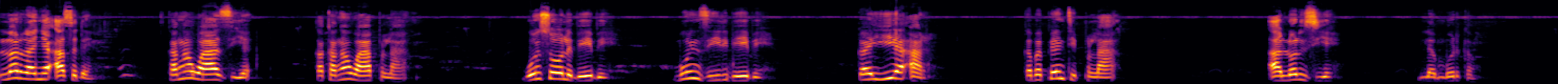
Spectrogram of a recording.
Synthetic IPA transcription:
lɔ˦ɾɪ˦ɾa˦ɲɛ˦ʔa˦sɪ˦dɛ˨n | ka˨ŋa˦waː˦zɪ˨ɛ˦ | ka˨ka˨ŋa˦waː˨˦pɪ˨laː˨˦ | bʊ˦n˦sɔː˦la˨beː˨˦be˨ | bʊ˦nziː˨˦ɾɪ˦beː˦be˨ | ka˨ji˦a˦ʔa˨ɾɪ˨ | ka˨ba˨pe˦n˦tɪ˨pɪ˨laː˨˦ | a˨lɔ˦ɾɪ˦zi˨e˦ | la˨m˦bo˦ɾɪ˦ka˨ŋ

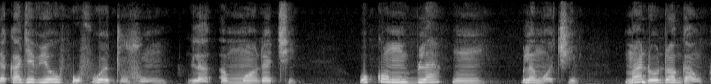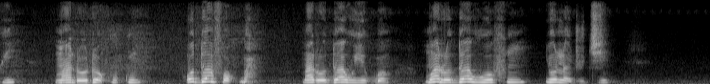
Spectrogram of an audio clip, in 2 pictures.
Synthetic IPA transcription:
ɖə˨ka˦d͡ʒe˦vi˦a˦wo˦ɸo˨fu˦e˦ɖu˨ɦu˨ŋ˦ | lə˨ə˨mɔ̃˦ɖə˦t͡ɕi˦ | wo˦kɔ˦ŋũ˦bla˦ŋũ˨ | k͡plə˦ŋɔ̃˨t͡ɕi˦ | mã˦ɖə˨wo˦ɖɔ˦ɡã˨ŋ̩˨ku˦i˦ | mã˦ɖə˨wo˦ɖɔ˦˨ku˦ku˦ | wo˦d̪o˦a˦fɔ˨k͡pa˨ | mã˦ɖə˨wo˦d̪o˦a˦wu˨ji˨ɡ͡bɔ˦ | mã˦ɖə˨wo˦d̪o˦a˦wu˦wo˦fũ˦ | jo˦lə˨d͡ʒu˨d͡ʑi˦

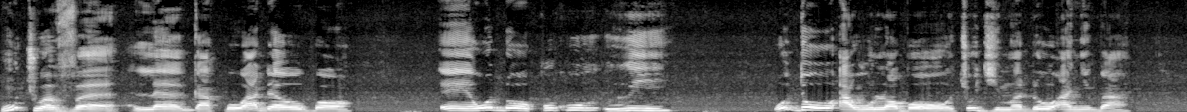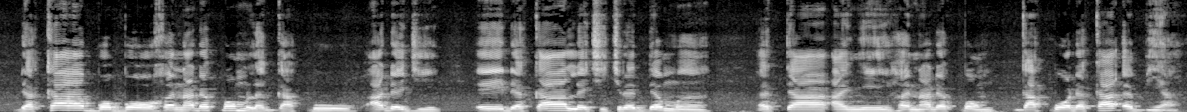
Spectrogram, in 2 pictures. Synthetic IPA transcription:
ŋũ˦t͡ʃu˦ə˨və˨lə˨ɡa˨k͡po˨a˨ɖə˦wo˦ɡ͡bɔ˦ | e˦je˦wo˦ɖo˦ku˦ku˦ɣi˦ | wo˦d̪o˦a˨wu˨lɔ˨bɔ˨o˨t͡ʃo˦d͡ʑi˨mə̃˨ɖo˦a˨ɲĩ˦ɡ͡ba˦ | ɖə˨ka˦bɔ˨bɔ˨xə˦nã˦ɖə˦k͡pɔ˦mlə˨ɡa˨k͡po˨a˨ɖə˦d͡ʑi˦ | e˦je˦ɖə˨ka˦lə˨t͡ɕi˨t͡ʃɾə˨d̪ə˦mə˨ | ə˨t̪a˦a˨ɲĩ˦ɦə˦nã˨˦ɖə˦k͡pɔ˦mɡa˨k͡pɔ˨ɖə˨ka˦ʔə˨bi˨a̰˨

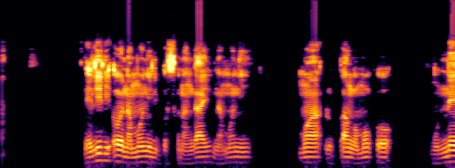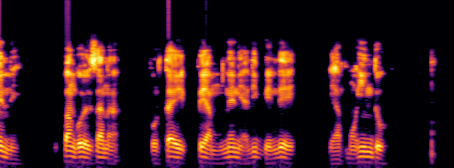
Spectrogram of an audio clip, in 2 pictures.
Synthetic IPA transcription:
de˨li˦li˦ʔo˦jo˦na˨mɔ˦ni˦li˨bo˨so˨na˨ŋɡa˦i˦na˨mɔ˦ni˦ | mwa˦lo˨pa˦ŋɡo˨mɔ˦kɔ˦ | mo˨nɛ˦nɛ˨ | lo˨pa˦ŋɡo˦jo˨e˨za˦na˨ | pɔ˨ʁta˦e˨pe˦ja˨mo˨nɛ˦nɛ˨ja̰˨li˦bɛ˨nde˦ | ja̰˨mo˨i˦ndo˦

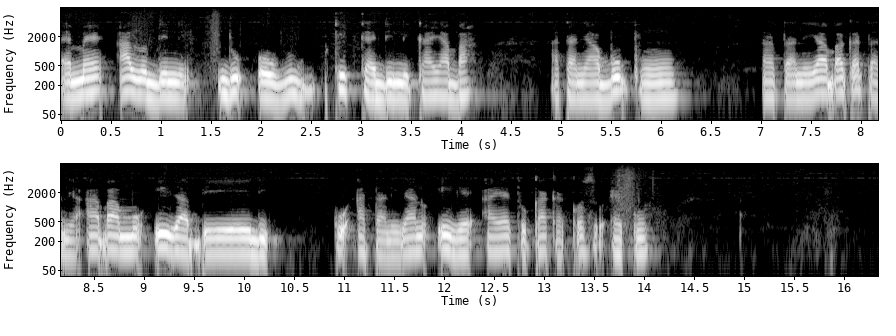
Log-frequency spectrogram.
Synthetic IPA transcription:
ɛ˨mɛ˦a˦lʊ˨dɪ˨nɪ̰˨ | dʊ˦o˨wu˦kɪ˦kɛ˨dɪ˨lɪ˨ka˦ja˦ba˦ | a̰˨ta˨nɪ̃˨a˨bʊ˦pʊ̃˨˦ | a˨ta˨nɪ˨ja˦ba˦ka˦ta˨nɪ˨a̰˨ʔa˦ba˦mʊ˦ɪ˦ɣa˨be˨dɪ˨ | kʊ˦ʔa˨ta˨nɪ˨ja˦nʊ̃˦ɪ˦ɣɛ˨˦a˦jɛ˦tʊ˨ka˦ka˨kɔ˦sʊ̰˨ʔɛ˨kʊ˦

